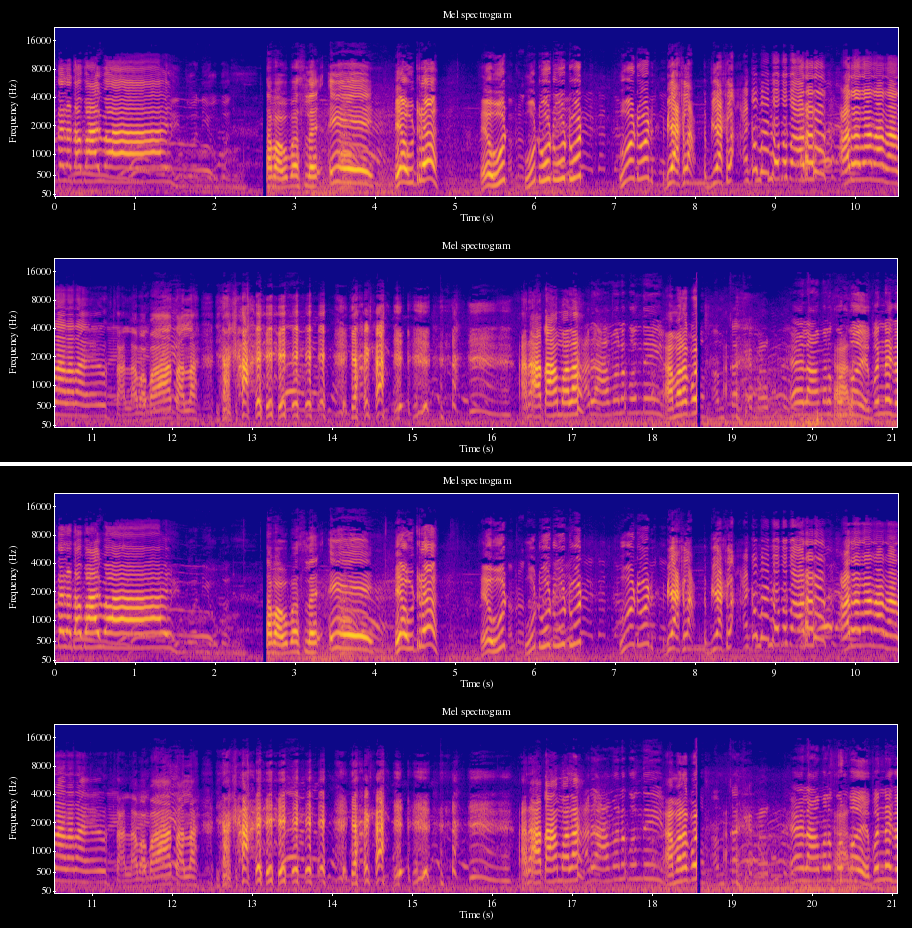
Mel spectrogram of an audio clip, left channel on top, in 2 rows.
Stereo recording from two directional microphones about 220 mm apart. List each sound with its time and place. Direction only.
0.0 s a sound: 10° right (ahead or behind)
2.6 s a man's voice: 5° left (ahead or behind)
16.6 s a man's voice: 10° left (ahead or behind)
17.1 s speech: 45° left (ahead or behind)
17.6 s speech: 30° left (ahead or behind)
18.1 s speech: 5° left (ahead or behind)
19.3 s vehicle: 45° left (ahead or behind)
20.7 s speech: centre (ahead or behind)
